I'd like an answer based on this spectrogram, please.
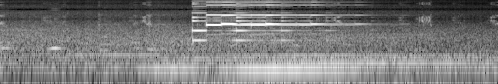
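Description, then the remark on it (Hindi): A phone rings with a bright electronic trill that starts partway through and fades out over a couple of seconds, above a steady low hum and murmur. “तुम्हारा फोन है?”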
